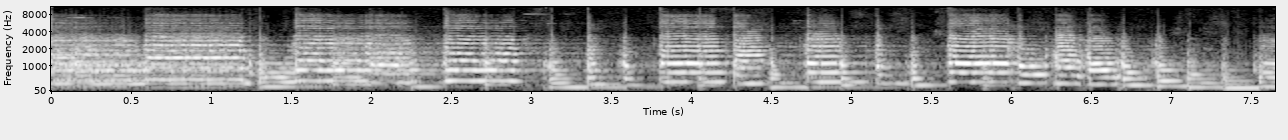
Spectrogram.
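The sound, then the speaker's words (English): Electric guitar runs through a fat analog effects pedal with overdrive, playing a steady melodic line of many picked notes and short chords. The tone is loud, thick and gritty, with no talking. “It's just a fat analog thing. And a lot of the ones I've used sound great, but when you put overdrive, they don't sound that good.”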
